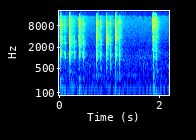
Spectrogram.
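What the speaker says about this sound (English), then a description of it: "Type in my password." Someone types a password on a computer keyboard with quick, clustered keystrokes, close and clear, a short burst followed by a pause and one last key press, with no talking.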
